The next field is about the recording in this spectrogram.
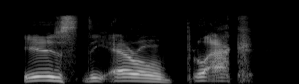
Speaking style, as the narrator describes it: he gasped

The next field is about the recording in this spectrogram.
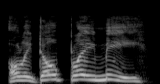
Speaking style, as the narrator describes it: shouted up after him

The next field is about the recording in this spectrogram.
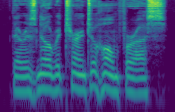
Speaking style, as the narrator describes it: Buck stated flatly

